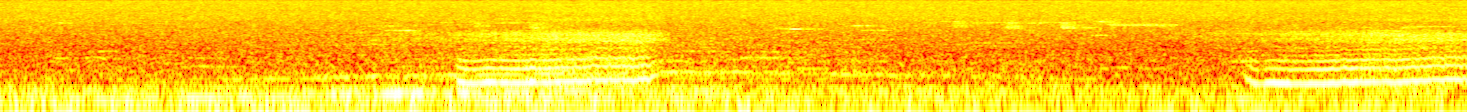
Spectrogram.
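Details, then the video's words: Wera, a cat, snoring in a low, whistly tone; two drawn-out snores about four seconds apart, each around a second long, over low background rumble and faint distant birds. "Wera roncando"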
